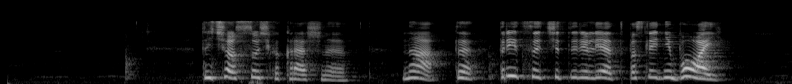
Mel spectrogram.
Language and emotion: Russian, angry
